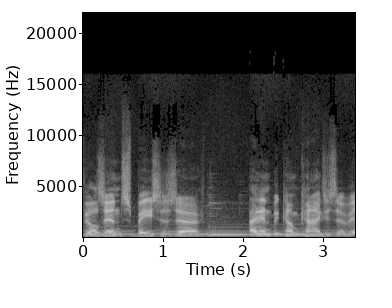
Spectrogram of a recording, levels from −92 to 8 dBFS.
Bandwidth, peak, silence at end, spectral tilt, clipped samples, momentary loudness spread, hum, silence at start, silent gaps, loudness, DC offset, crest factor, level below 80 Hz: 16.5 kHz; -2 dBFS; 0 s; -3.5 dB/octave; under 0.1%; 10 LU; none; 0 s; none; -19 LUFS; under 0.1%; 18 dB; -52 dBFS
